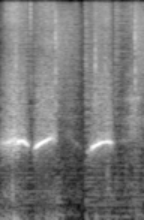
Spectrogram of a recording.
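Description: A person attempts to whistle: three short, thin, wavering whistle tones with breathy air noise, uneven and faltering, with a brief pause before the last attempt. No talking.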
